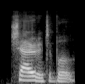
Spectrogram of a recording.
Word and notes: charitable: Indian

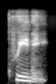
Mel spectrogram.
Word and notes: queenie: Indian

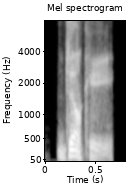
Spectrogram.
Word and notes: darky: British English

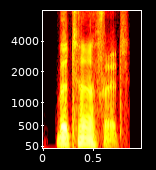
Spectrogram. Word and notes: butterfat: British English

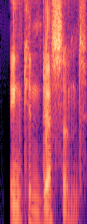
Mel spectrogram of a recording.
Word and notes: incandescent: American English

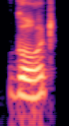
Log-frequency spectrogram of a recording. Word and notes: goad: Indian

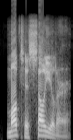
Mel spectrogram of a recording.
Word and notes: multicellular: American English

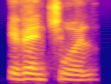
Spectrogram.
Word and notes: eventual: Indian

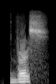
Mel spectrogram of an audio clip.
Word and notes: verse: American English

